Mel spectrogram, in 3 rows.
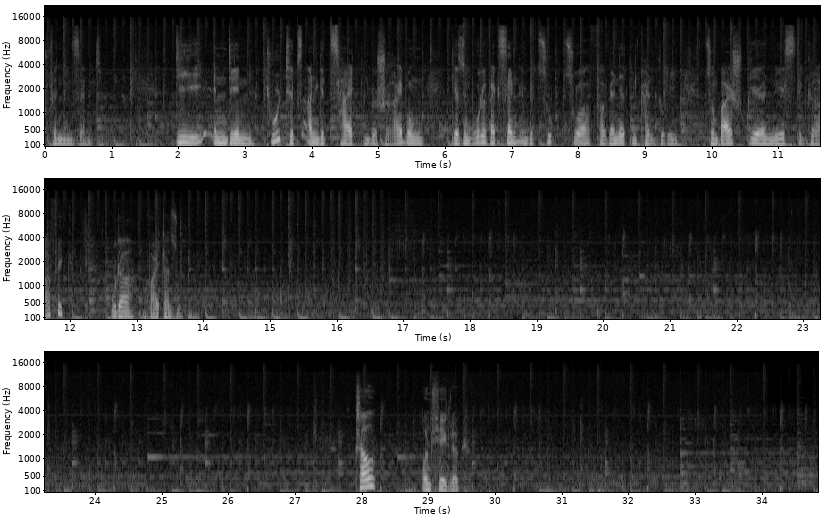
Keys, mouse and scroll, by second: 13.5-14.3 drag, 15.3 click, 16.4 click, 17.6 click, 21.4 click, 23.5 click, 24.5 click.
